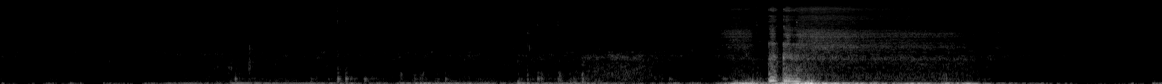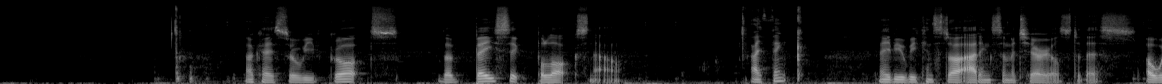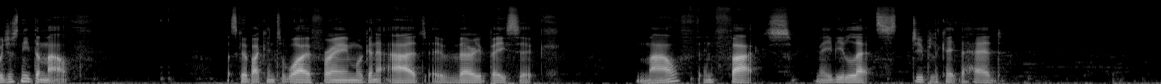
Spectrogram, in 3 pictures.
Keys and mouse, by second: 3.4 click, 4.4 KP_1, 5.8 ctrl+s, 15.1 KP_1, 18.0-20.2 middle drag, 20.2 ctrl+s, 20.8-25.4 middle drag, 23.8 KP_1, 25.0-28.6 drag, 25.0 right click, 25.9-28.6 right drag, 26.4 shift+a, 30.7-32.5 drag, 30.7-32.5 right drag, 30.7 z, 32.5 middle click, 33.0 shift+d.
